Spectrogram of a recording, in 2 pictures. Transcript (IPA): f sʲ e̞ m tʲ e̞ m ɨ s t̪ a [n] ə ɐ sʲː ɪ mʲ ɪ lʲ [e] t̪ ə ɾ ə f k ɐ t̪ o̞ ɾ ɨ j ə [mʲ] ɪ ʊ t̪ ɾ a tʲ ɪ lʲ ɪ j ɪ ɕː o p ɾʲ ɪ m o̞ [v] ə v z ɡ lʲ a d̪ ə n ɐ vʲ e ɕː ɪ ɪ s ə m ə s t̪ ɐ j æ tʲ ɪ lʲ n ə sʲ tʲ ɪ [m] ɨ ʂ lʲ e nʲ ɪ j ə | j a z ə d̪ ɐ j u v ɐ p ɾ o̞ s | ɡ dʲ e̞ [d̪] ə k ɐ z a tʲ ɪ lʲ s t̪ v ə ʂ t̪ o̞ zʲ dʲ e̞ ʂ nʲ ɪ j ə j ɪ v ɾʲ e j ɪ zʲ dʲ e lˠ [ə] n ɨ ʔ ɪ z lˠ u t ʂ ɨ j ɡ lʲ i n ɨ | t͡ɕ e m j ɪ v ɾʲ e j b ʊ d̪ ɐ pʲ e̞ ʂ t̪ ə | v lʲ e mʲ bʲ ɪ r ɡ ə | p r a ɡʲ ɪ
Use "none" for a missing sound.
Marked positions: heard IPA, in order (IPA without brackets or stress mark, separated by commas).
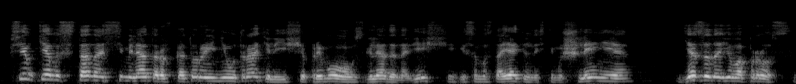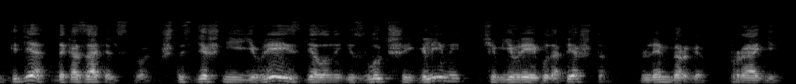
n, a, nʲ, v, m, d̪, ə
